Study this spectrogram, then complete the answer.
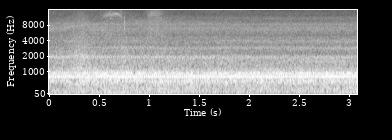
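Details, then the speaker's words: Shimizu PL-122 BIT non-automatic shallow-well water pump (PP plastic body, copper-wound motor), first test run after priming: steady, even hum, no knocks or rattles; runs very smoothly, initially slow to fill then strong flow. Normal running. "Kita coba. Suaranya halus sekali ya."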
